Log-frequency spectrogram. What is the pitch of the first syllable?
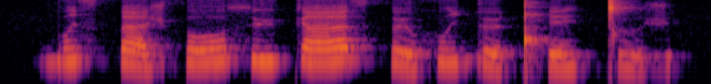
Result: rising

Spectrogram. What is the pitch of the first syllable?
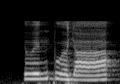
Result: rising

